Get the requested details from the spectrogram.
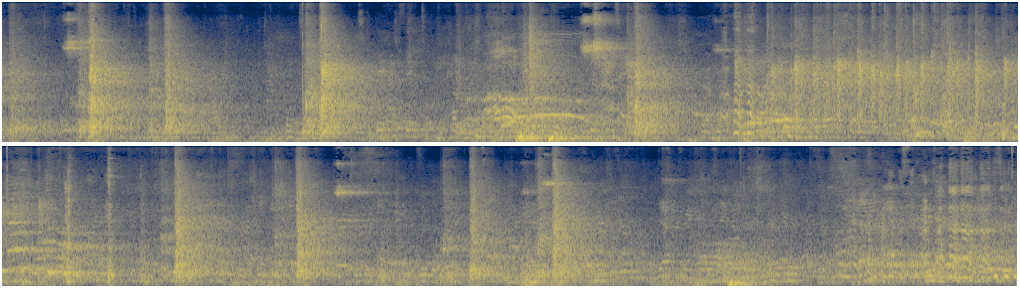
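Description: Squash rackets strike a ball that smacks off the walls of an echoing court.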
